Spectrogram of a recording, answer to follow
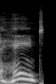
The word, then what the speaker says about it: haint: a haint is an that haint is like a taint with an H that's all I got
